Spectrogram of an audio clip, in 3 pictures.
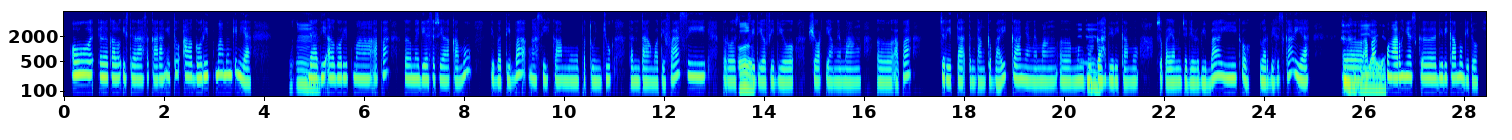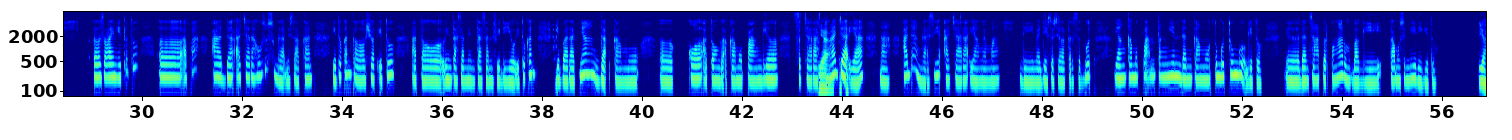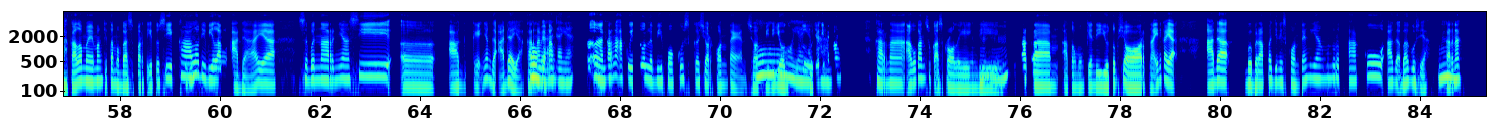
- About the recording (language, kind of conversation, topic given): Indonesian, podcast, Bagaimana media dapat membantu kita lebih mengenal diri sendiri?
- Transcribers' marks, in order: in English: "short"; chuckle; in English: "short"; other background noise; in English: "call"; tapping; in English: "short content, short"; in English: "scrolling"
